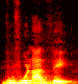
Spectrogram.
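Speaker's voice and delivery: slow, drawn-out dictation to pupils; slow, deliberate teacher dictation. Shown as a demonstration. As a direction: spell it out slowly for the class. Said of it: "dictating conjugation slowly".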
